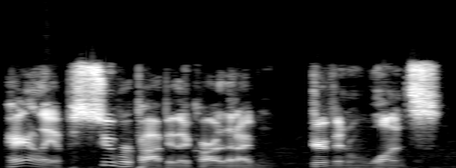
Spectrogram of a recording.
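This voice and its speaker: A man's voice: on the low side, lively intonation, fast, sharp tone. A man giving casual, offhand commentary while playing a racing game, thinking aloud. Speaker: gamer playing a racing simulator. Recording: dull, slightly lo-fi sound.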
